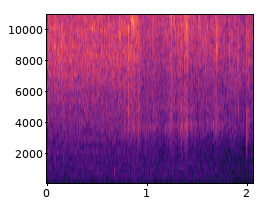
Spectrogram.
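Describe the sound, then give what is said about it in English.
Steak sizzling in a pan just after being flipped, a steady dense crackling hiss that holds at an even level throughout with small pops scattered across it. “Go ahead and flip the steak. There we go.”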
